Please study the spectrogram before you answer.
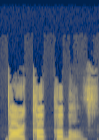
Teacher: Aqui, ele juntou o dark com o up e o up com above.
